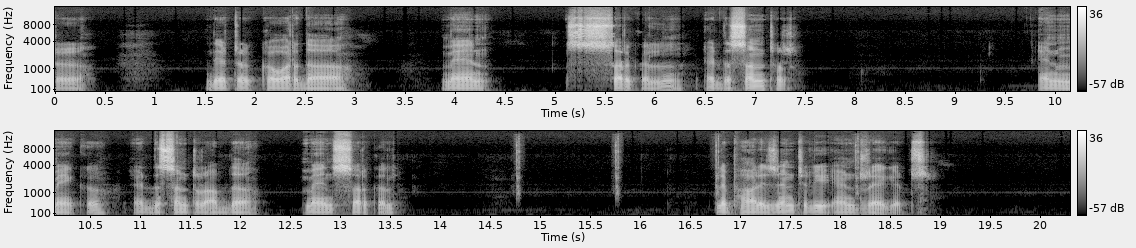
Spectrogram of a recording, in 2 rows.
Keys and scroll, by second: 9.1 ctrl+g, 11.3 ctrl+d.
